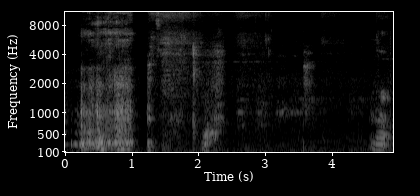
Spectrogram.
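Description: Dog growls and whimpers close by indoors, low rough sounds in a few short bursts with quiet gaps between, and a faint voice in the background.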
